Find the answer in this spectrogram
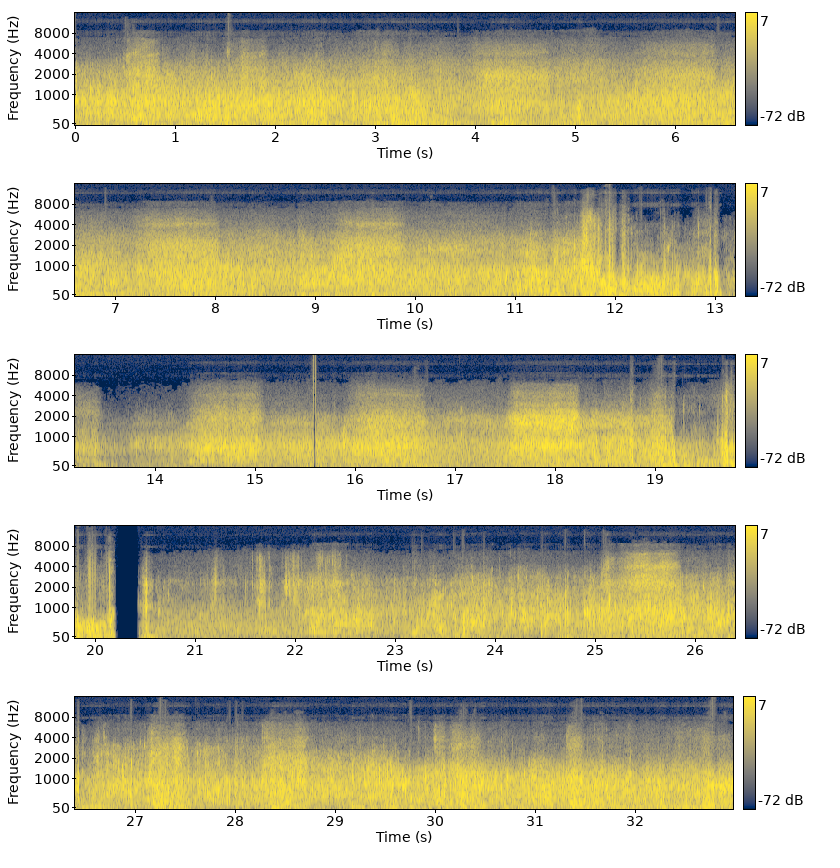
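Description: Sea water rushing and splashing around a surfboard and its board-mounted action camera, with wind buffeting the microphone. The sound dulls briefly about a third of the way in and cuts out for an instant about two-thirds in.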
